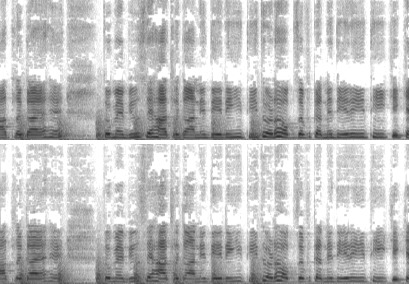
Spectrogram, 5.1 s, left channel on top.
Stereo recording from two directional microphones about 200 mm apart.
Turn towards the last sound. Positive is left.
turn(degrees=25)  # may be behind; listen again after turning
